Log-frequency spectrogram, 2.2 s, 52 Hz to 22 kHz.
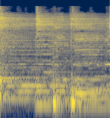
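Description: Live band playing: acoustic and electric guitars with a bass guitar, amplified, over a steady beat of about one pulse every 0.7 seconds.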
